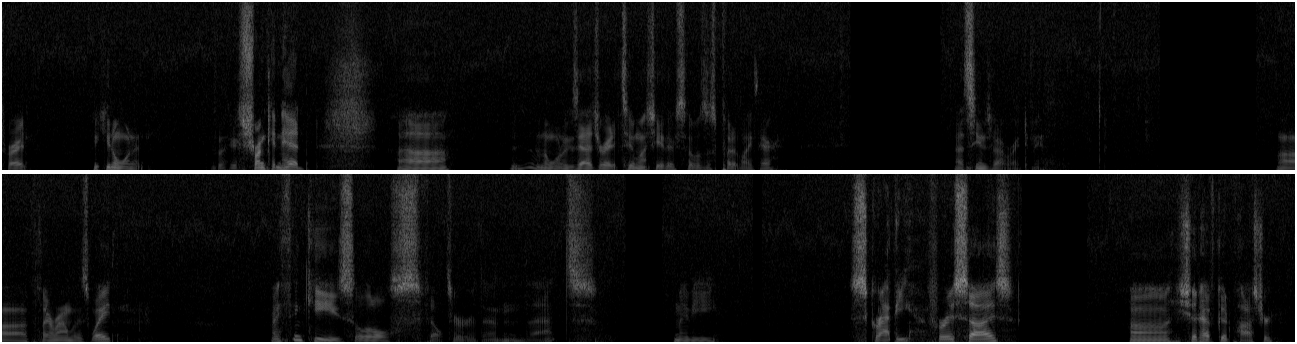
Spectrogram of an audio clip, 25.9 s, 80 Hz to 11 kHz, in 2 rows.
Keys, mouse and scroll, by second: 0.4-7.4 drag, 7.9 click, 8.8-9.2 scroll up 10, 9.7 click, 10.7 scroll down 1, 11.1 click, 13.2-16.9 drag, 18.0 click, 20.6 click, 24.1 click.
